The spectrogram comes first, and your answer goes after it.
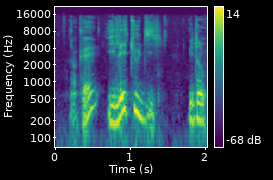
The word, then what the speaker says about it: étudie: pronounce it like il étudie. Okay, so the last thing that you will pronounce will be the vowel I here. Okay, il étudie.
